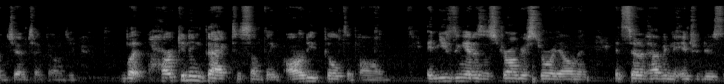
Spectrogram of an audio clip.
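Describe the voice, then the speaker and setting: A man rambles through a casual video review, full of fillers and asides, and gets heated when he argues a point. His voice is bright and tense, at middle pitch. He sits a little back from the mic, with a faint hiss underneath. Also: far from the mic, low-quality recording. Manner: rambling and chatty with many fillers, gets worked up. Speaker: YouTube vlogger reviewing cartoon episodes.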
